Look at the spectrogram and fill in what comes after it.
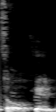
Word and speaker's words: Tolkien: É porque é Tolkien.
